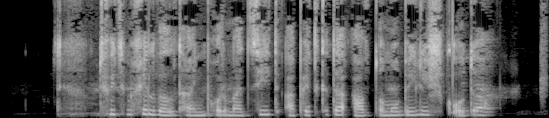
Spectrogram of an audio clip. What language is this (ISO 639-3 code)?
kat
